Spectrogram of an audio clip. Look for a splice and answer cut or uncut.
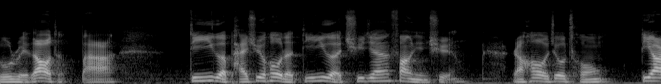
uncut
